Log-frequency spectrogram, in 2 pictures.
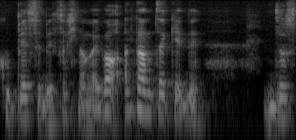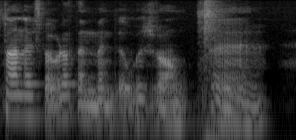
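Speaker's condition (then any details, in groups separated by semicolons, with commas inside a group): Cerebral palsy; uses wheelchair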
